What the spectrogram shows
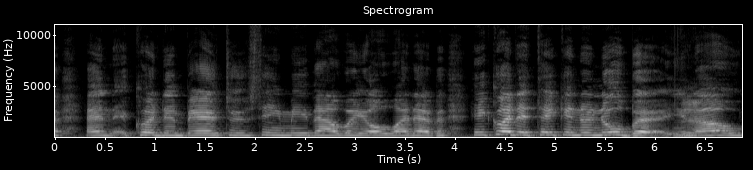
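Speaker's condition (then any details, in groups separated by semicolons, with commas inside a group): Anoxic brain injury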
